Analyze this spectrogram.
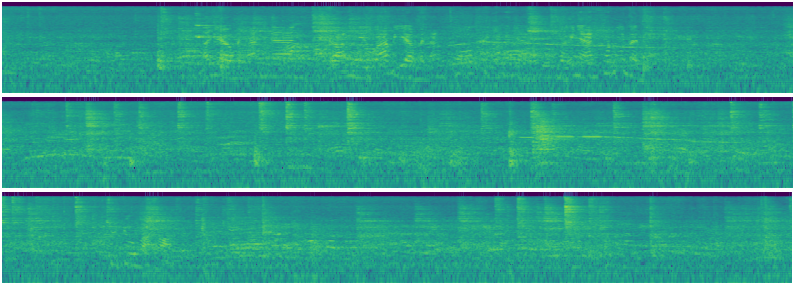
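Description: Diners chatter in a busy room.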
